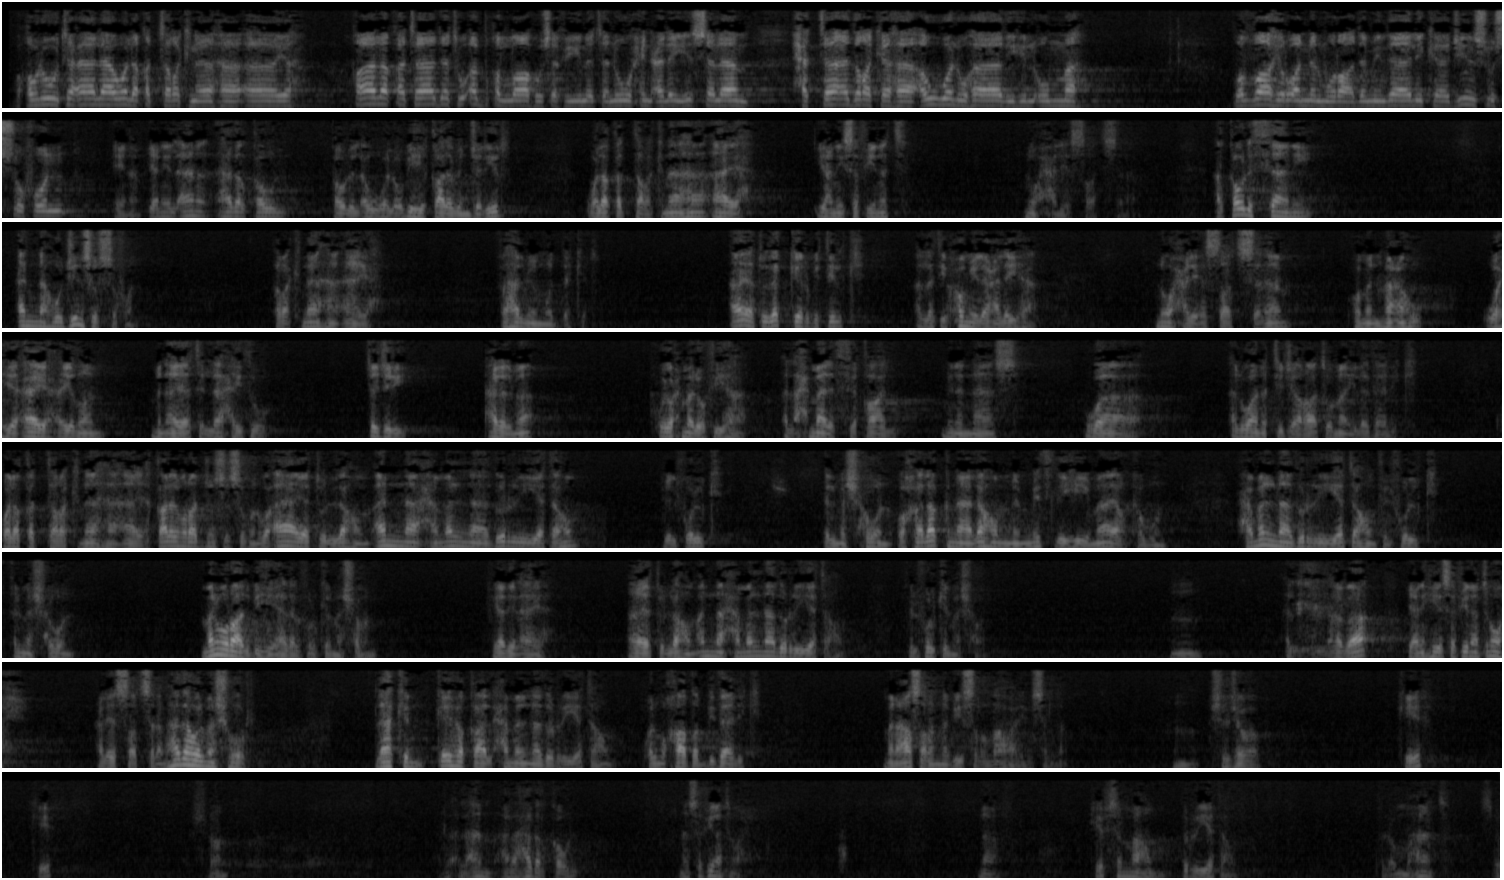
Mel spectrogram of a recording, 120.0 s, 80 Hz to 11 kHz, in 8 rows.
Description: التفسير الصوتي [القمر / 15]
